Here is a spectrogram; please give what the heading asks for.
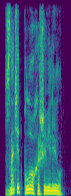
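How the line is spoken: Yelling. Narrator (Russian): заорал на него Ильин

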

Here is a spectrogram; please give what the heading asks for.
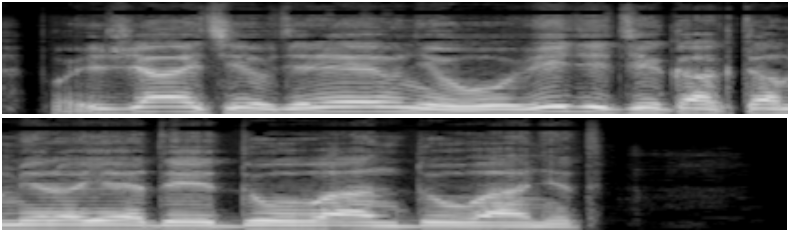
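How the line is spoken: Powerful dry bass voice. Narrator (Russian): Хотяинцев предлагал могучим, но неприятно сухим басом

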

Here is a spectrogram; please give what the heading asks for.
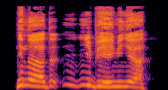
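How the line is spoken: Whimpering plea. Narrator (Russian): захныкал бродяга

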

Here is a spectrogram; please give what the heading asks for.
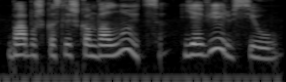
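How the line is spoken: Plain. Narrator (Russian): ответил принц-заложник

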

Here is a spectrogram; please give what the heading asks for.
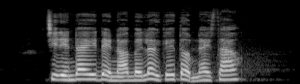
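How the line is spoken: Mocking laugh. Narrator (Vietnamese): Tâm Liên cười mỉa mai

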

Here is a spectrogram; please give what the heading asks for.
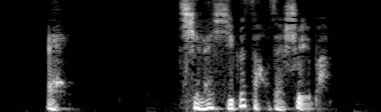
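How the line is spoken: Soft, gentle. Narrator (Chinese): 他轻声地说

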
